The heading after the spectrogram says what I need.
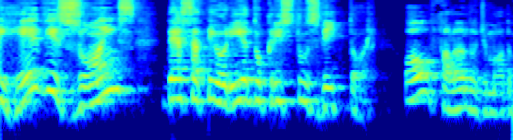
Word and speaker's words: Christus: Christus, C-H-R-I, né, como em inglês. Christus, né, final latino, né? Christus, tá? C-H-R, tá? Como se fala em inglês, mas com o final latino, Christus Victor, que significa Cristo vencedor.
